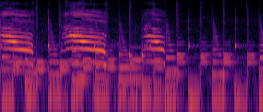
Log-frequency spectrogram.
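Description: Young tabby cat crying out in fear, three loud drawn-out meows about a second apart, each dropping in pitch at the end. Background music plays underneath.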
